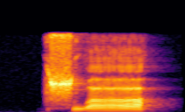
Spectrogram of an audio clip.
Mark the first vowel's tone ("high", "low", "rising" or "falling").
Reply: rising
